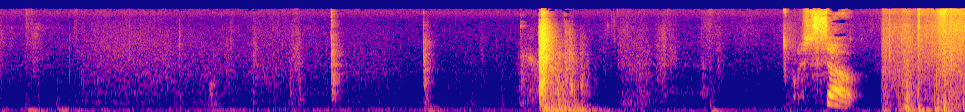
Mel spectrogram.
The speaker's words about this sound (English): I'm going to go close the door from my room. I'm recording in my room.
